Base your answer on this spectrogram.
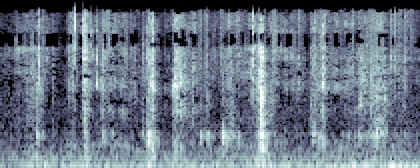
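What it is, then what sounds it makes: Glycerin soap bar being shaved. A metal utility blade shaves long strips off the surface of a translucent amber glycerin soap bar held in the palm. Quiet, crisp scraping and crackling strokes come in irregular bursts, bright and dry with almost no low end.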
